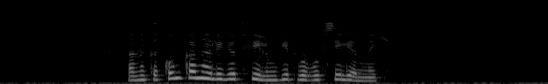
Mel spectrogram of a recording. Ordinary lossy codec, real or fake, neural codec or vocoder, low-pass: MP3, 64 kbps; real; none; 7.2 kHz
